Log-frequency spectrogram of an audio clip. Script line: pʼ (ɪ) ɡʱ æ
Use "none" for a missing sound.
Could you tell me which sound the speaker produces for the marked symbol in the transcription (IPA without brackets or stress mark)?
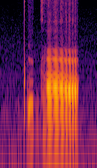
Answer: ɪ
